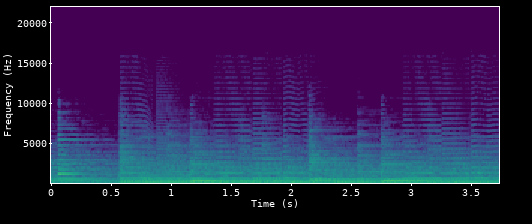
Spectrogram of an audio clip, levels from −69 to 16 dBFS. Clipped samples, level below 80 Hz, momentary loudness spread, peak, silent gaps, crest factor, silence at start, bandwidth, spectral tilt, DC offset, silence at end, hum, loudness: under 0.1%; -28 dBFS; 3 LU; -2 dBFS; none; 14 dB; 0 s; 15.5 kHz; -6 dB/octave; 0.7%; 0 s; none; -16 LUFS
